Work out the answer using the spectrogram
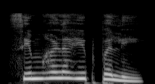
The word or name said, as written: ಸಿಂಹಳಹಿಪ್ಪಲಿ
